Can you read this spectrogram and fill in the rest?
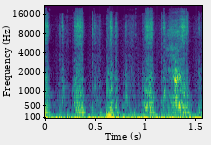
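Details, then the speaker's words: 2025 Coachman Beyond camper van galley: rasping rubbing squeaks about three times a second as a panel under the drawers is worked by hand; squeak heard while driving, to be cushioned. "there's my squeak so I've got to just put yeah now you can hear it I've got to put something around this to cushion it and stop the squeaking it's really bothersome"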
